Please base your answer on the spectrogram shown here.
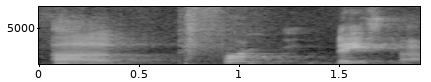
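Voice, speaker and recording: A man's voice: on the high side, expressive, a bit bright. Brief: man in his forties, community questioner, stumbling, self-correcting delivery, roomy hall echo, faint hiss. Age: 40s. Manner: halting, stumbles and restarts often. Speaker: church member asking questions. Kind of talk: question at a church meeting. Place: church meeting room.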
